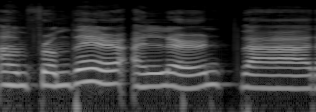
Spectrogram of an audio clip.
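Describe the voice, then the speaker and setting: Very slowly, a woman speaks at a medium pitch with ordinary pitch variation. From Chile. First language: Spanish. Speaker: podcast host and spiritual business coach. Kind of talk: solo podcast talk. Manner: hesitant, with fillers and repetitions.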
